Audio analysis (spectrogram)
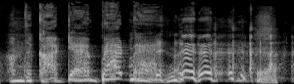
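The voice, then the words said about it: Impression of a friend's Batman line. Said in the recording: “did my best your impression”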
